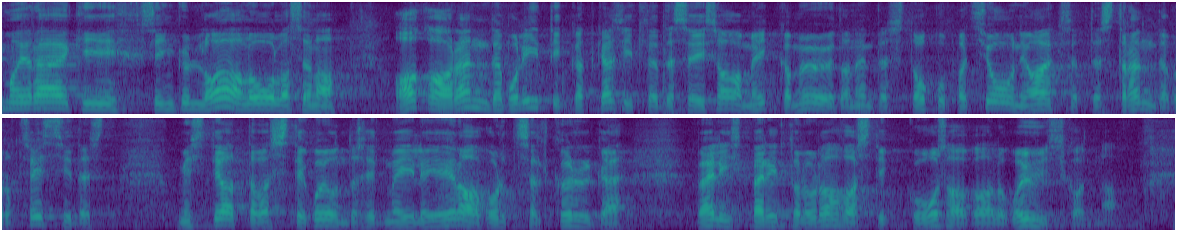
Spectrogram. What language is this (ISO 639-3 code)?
est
